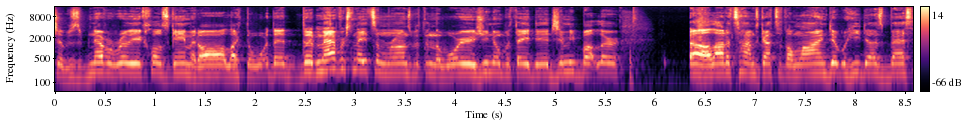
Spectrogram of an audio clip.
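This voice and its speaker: Fast-talking young man, winded sports chat. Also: high-pitched. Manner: energetic, slangy, opinionated. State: out of breath. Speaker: basketball commentator. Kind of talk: casual sports talk.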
